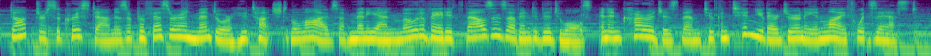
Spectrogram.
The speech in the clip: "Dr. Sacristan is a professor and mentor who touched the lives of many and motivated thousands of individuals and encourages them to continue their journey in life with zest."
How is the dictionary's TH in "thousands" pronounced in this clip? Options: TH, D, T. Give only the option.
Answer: TH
